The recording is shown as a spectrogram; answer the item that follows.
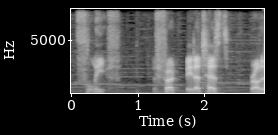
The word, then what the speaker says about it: Flyff: So before the second beta test, the game was renamed to Fly for Fun Flive, pronounced Fleeve.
